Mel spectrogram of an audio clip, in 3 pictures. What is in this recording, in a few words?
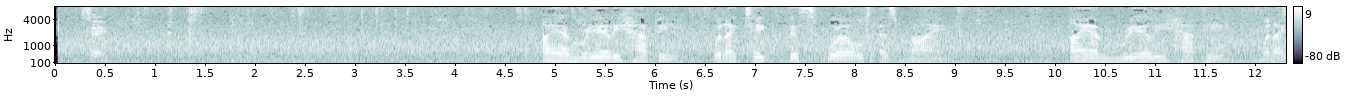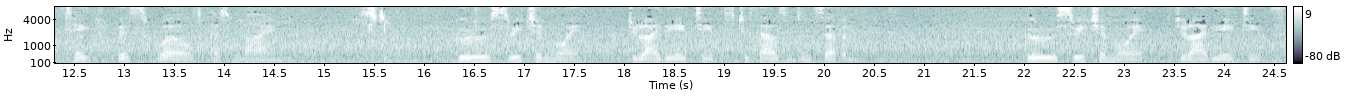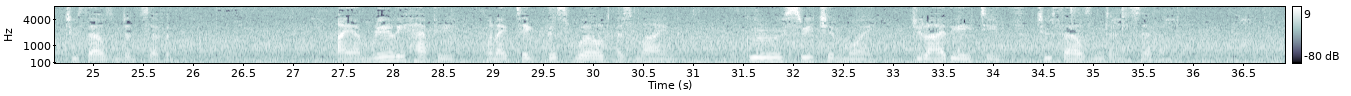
poem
